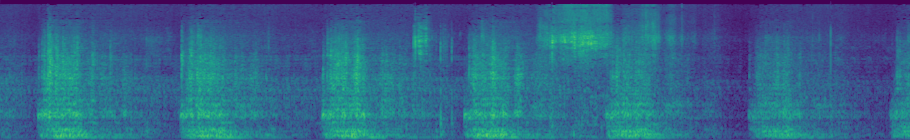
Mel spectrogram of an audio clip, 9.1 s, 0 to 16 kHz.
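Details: Electrolux LF 750 washing machine: short agitator strokes about every second and a half with quiet gaps and no return stroke; agitator turns one direction only, control board suspected and being swapped for testing.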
